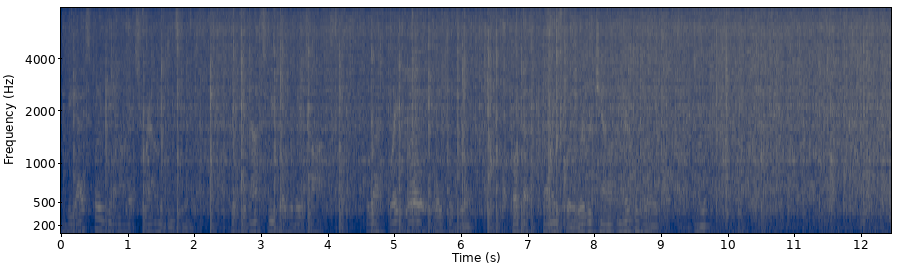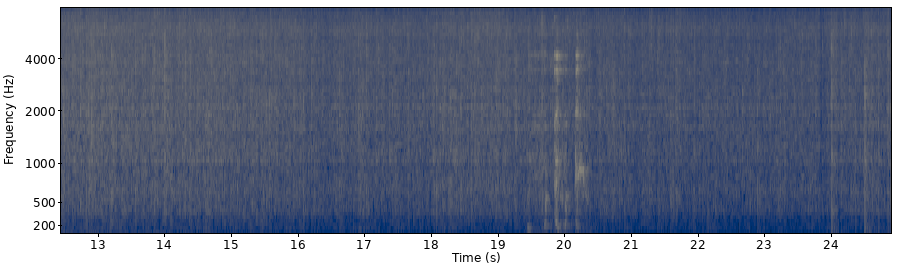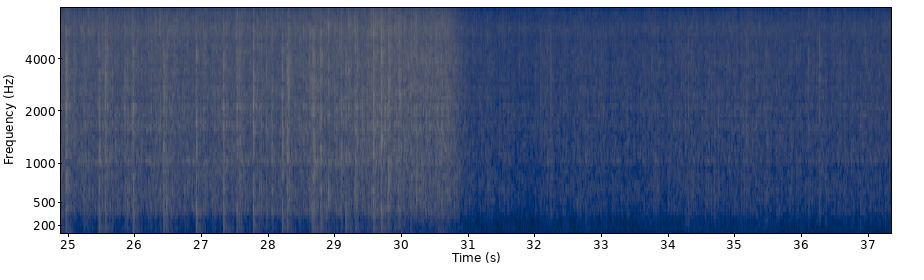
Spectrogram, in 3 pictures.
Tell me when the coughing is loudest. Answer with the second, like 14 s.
20 s.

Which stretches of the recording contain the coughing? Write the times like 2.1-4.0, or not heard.
5.1-5.5, 19.4-20.4.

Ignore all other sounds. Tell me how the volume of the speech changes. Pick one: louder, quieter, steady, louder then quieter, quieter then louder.
louder.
